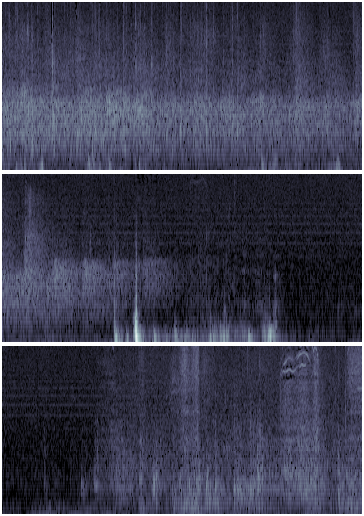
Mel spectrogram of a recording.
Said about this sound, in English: Please give her a round of applause as she makes her way.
